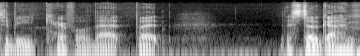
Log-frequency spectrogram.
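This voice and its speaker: A man talks at a very fast pace in a somewhat breathy voice. The recording is very clean, with a silent background. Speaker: podcast co-host. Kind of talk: casual chat.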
